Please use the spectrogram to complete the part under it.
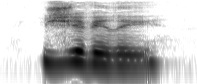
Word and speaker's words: živjeli: You say, živjeli.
